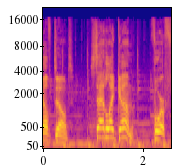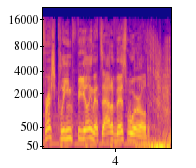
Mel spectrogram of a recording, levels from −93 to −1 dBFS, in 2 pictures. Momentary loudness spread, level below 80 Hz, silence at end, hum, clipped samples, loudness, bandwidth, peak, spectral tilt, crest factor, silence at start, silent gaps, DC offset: 8 LU; -24 dBFS; 0 s; none; under 0.1%; -15 LUFS; 17 kHz; -2 dBFS; -4 dB/octave; 14 dB; 0 s; none; under 0.1%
